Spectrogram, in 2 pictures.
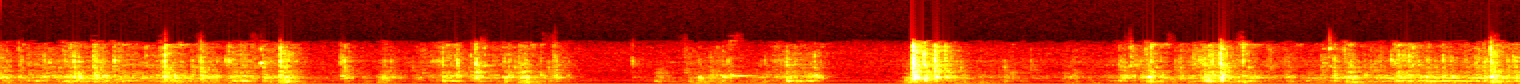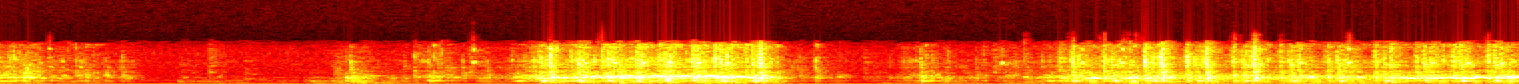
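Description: Household electric sewing machine running a straight stitch in stop-start bursts, with two longer runs near the end.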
